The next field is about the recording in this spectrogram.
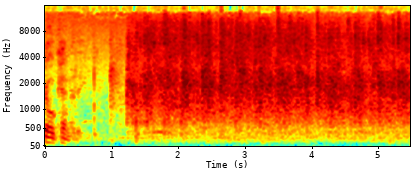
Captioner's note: applause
